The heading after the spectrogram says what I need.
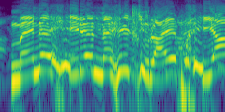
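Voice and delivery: high, pleading wail on हीरे, falling to भैया; pleading cry. Acted. Raja Ram begs his beaters, a high pleading cry. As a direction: beg them to believe, voice lifted high on हीरे. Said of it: "राजा राम बस यही कहता है कि भैया".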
